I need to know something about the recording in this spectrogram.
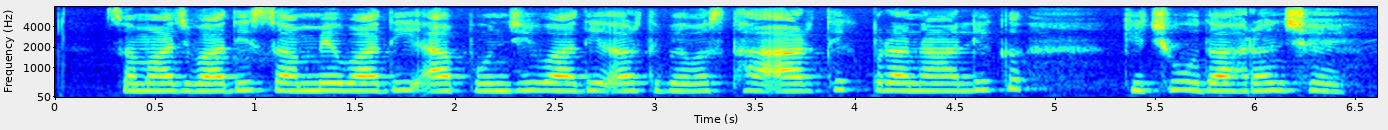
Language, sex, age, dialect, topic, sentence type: Maithili, female, 25-30, Eastern / Thethi, banking, statement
